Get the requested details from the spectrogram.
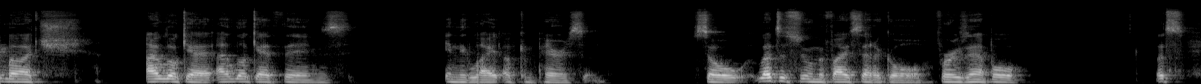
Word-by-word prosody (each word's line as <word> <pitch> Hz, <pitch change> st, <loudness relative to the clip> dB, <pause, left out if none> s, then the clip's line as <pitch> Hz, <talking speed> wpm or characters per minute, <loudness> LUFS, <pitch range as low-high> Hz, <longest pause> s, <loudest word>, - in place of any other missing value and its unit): much 120 Hz, -4 st, -1 dB, 0.6 s
I 125 Hz, -, +7 dB
look 135 Hz, -1 st, +3 dB
at 105 Hz, -2 st, +3 dB
I 120 Hz, -, +1 dB
look 130 Hz, +1 st, -2 dB
at 110 Hz, -1 st, 0 dB
things 100 Hz, -2 st, -4 dB, 0.9 s
in 120 Hz, -3 st, -5 dB
the 110 Hz, -, -2 dB
light 105 Hz, 0 st, +2 dB
of 110 Hz, 0 st, -6 dB
comparison, 100 Hz, -, -7 dB, 0.9 s
so, 105 Hz, -1 st, +2 dB
let's 155 Hz, +1 st, +6 dB
assume 135 Hz, -6 st, -2 dB
if 110 Hz, 0 st, -6 dB
I 115 Hz, -1 st, +6 dB
set 110 Hz, 0 st, 0 dB
a 105 Hz, -, +1 dB
goal, 100 Hz, -1 st, -3 dB
for 115 Hz, -1 st, +1 dB
example 110 Hz, -2 st, 0 dB, 1.3 s
let's -, -, -2 dB
110 Hz, 120 wpm, -24 LUFS, 105-120 Hz, 1.3 s, I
